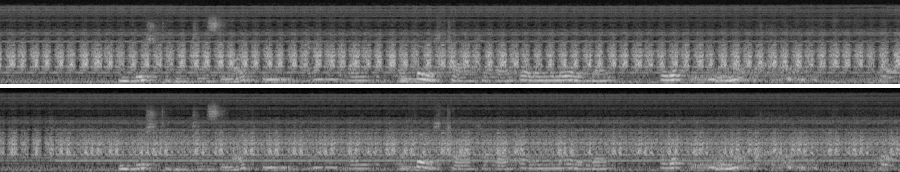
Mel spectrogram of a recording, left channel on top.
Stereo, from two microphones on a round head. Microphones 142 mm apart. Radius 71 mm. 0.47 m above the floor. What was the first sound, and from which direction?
A woman speaking, 50° right (ahead or behind).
